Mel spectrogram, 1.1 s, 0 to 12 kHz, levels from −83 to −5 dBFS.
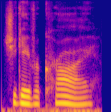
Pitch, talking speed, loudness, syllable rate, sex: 175 Hz, 215 wpm, -17 LUFS, 4.3 syllables/s, female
